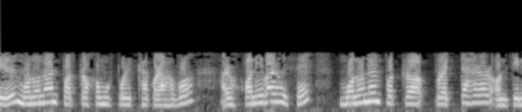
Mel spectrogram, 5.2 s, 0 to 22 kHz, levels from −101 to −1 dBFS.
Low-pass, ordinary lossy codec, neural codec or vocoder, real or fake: 3.6 kHz; none; none; real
